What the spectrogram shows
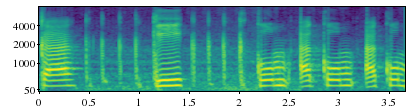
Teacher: Kaf punya berbagai macam sifat salah satunya adalah hams Hanya berupa percikan-percikan nafas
